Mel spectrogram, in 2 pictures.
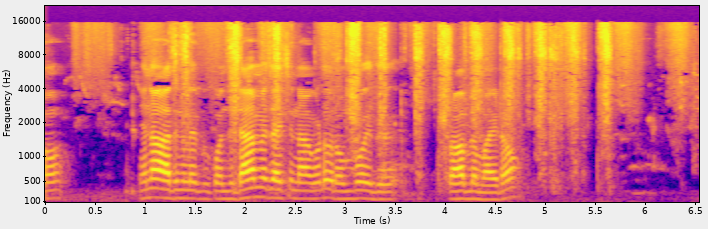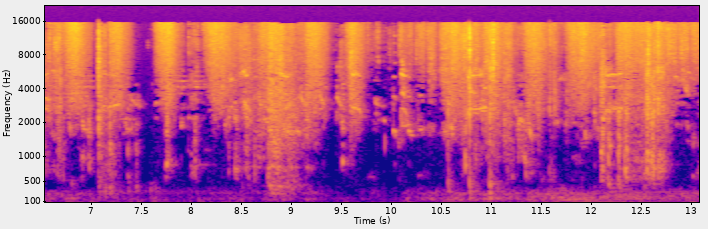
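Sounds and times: hen clucking: 0.3 - 13.0
knife scraping fish on wooden board: 3.0 - 5.8.

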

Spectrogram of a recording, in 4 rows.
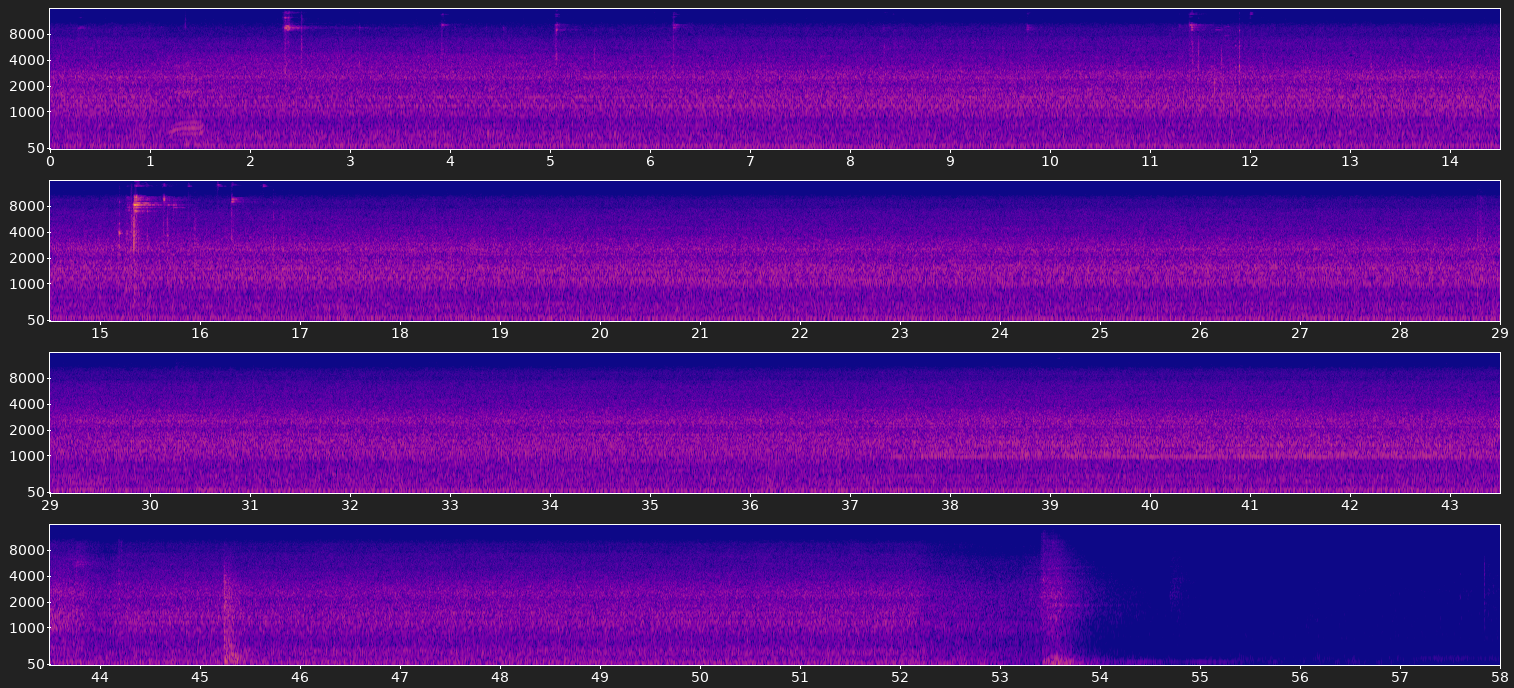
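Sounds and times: metallic chain clinks: 15.2 - 16.8.

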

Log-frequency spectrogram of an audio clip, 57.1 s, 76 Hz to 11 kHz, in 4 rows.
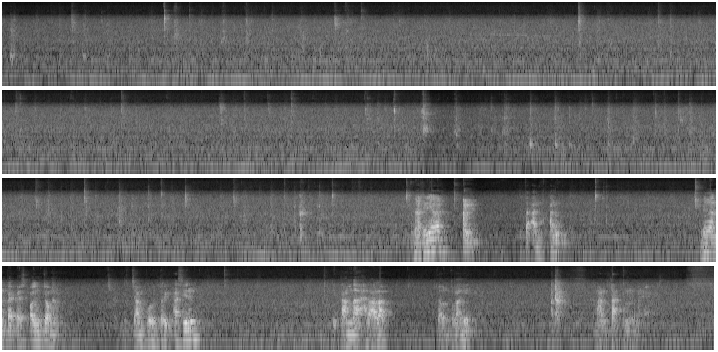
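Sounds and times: chewing raw vegetables: 0.0 - 36.8, 39.4 - 42.6
steady hiss and low hum: 0.0 - 57.0.

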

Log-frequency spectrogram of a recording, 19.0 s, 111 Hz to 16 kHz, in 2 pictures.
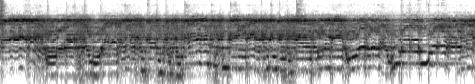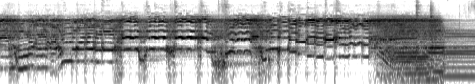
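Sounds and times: electric guitar metal solo: 0.0 - 19.0
guitar chord ringing: 12.8 - 19.0.

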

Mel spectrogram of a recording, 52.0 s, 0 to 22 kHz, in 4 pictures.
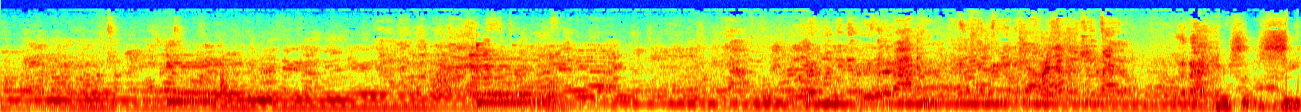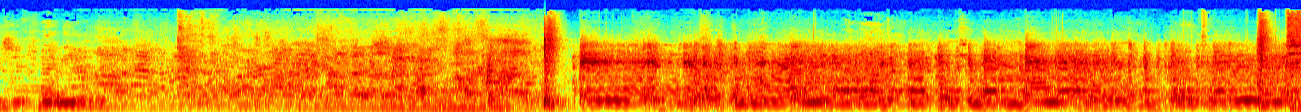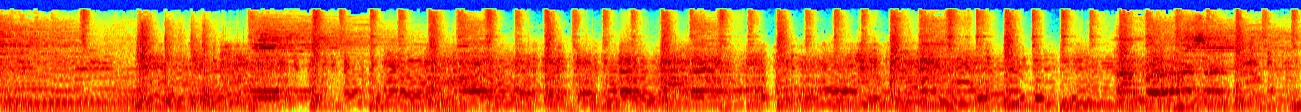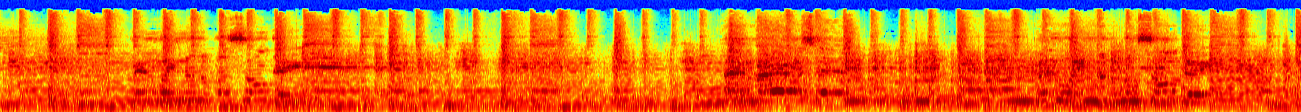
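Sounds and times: electric guitar: 0.0 - 14.9, 16.9 - 52.0
bass guitar: 0.0 - 52.0
keyboard: 0.0 - 52.0
drum kit and cymbals: 25.6 - 41.2, 41.8 - 52.0.

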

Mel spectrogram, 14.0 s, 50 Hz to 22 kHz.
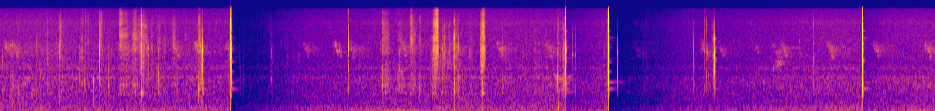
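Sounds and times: footsteps in undergrowth: 0.0 - 3.2, 4.1 - 8.7
leaves and stems rustling: 0.0 - 9.8.

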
